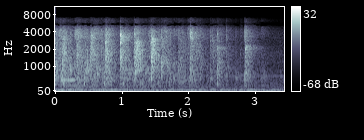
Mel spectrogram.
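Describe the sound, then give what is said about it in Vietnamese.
A scattered, thin, weak round of applause from an audience at a Buddhist talk, with loose uneven claps spread across a few seconds, fairly soft rather than a loud ovation. “Kính thưa đại chúng, cái câu nói này rất là hay, mình nhớ rất là giỏi, nhưng mà vỗ tay cái kiểu này yếu quá, cho nên đề nghị vỗ lại cho thật to.”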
